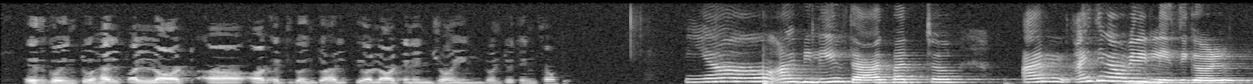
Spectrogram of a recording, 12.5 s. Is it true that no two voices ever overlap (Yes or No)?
Yes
